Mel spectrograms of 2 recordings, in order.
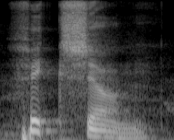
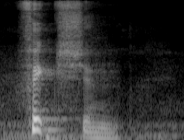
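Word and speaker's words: fiction: ফিকশন, ফিকের পরে আমরা জোরে স্ট্রেস করব। ফিকশন।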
